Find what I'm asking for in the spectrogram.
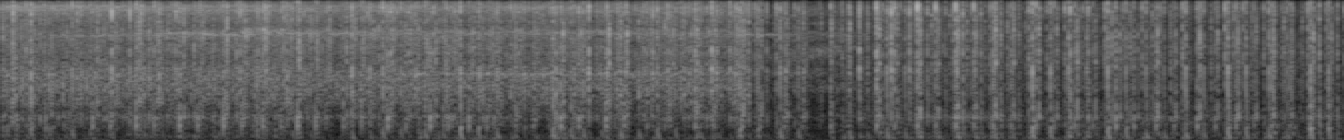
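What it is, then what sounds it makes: Cardboard tissue box. A rectangular printed cardboard Scotties tissue box, hollow with tissues inside, is held upright and tapped rapidly with the fingertips. The taps come as a dense, continuous patter of short, dull, low thuds with very little ring, briefly easing around the five-second mark before picking back up.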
